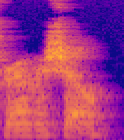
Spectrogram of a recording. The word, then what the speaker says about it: Revachol: It actually says Revachol is pronounced Revachol.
